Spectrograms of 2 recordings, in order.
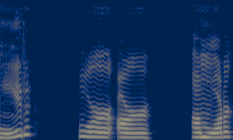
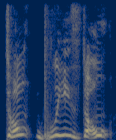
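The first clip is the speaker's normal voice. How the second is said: ordinary talk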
